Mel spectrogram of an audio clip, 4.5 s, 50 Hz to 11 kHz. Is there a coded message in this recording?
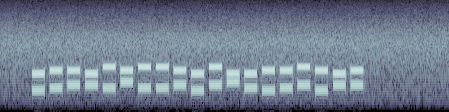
Yes: DTMF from 0.3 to 3.6 s, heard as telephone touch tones, dialled by machine, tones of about 130 ms. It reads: 15876066819*4259278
